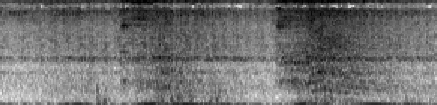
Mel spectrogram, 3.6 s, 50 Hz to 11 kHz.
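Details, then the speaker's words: 1964 Dodge Dart GT with 5.9 Magnum V8, smoking problem traced to cylinder-head assembly, engine cold: deep rumble over two light revs with only faint top-end ticking, possibly from intake design; valvetrain quiet. "you know that really isn't much top end noise maybe it's gotten"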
